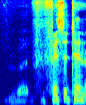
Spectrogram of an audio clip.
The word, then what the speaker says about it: fisetin: Fisetin or fisetin, first off? I've heard it pronounced both ways.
